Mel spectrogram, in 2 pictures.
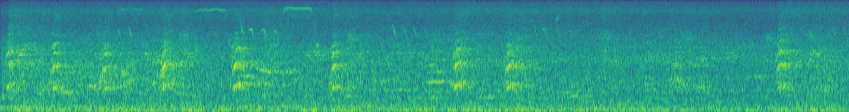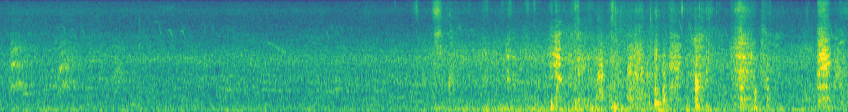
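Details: A male deaf dog outdoors, taken out to relieve himself before a car ride, gives short sharp barks or yips repeated roughly once a second over steady wind, followed by a burst of rustling and clicking noises.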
